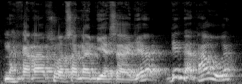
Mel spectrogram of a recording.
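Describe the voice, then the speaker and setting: Animated male storyteller in an echoey room. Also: on the high side, quick pace, a little hiss or hum. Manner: lively storyteller acting out quoted dialogue. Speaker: guest spiritual healer. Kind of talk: casual storytelling chat. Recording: echoey room with faint music.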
